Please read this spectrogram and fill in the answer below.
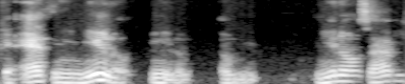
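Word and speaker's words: Muñoz: And it's the same team that had a guy like a Hall of Famer like an Anthony Munoz, however you say his name. Munoz, thank you.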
